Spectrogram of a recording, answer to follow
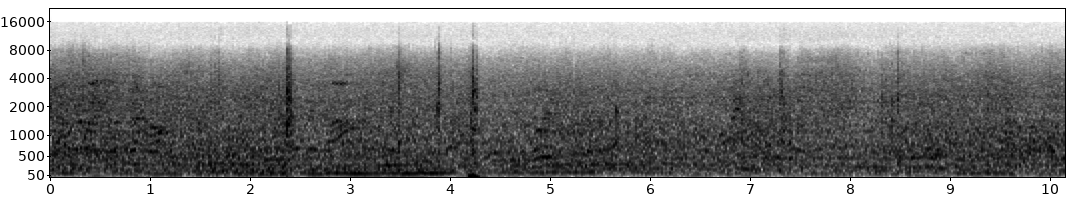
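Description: A cardboard shipping case being torn open and its flaps pulled back by hand, with a few sharp clicks and snaps, the loudest about two and a half and four seconds in, over a steady low machinery hum.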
